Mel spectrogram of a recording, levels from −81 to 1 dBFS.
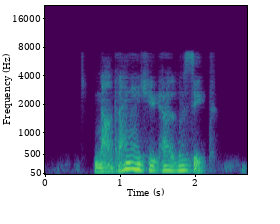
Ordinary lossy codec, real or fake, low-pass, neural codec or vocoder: none; fake; 7.2 kHz; codec, 16 kHz, 0.5 kbps, FreqCodec, larger model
